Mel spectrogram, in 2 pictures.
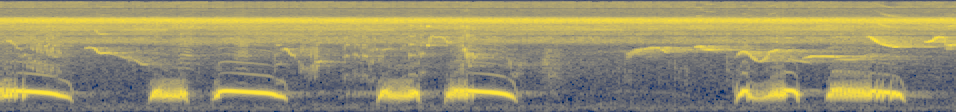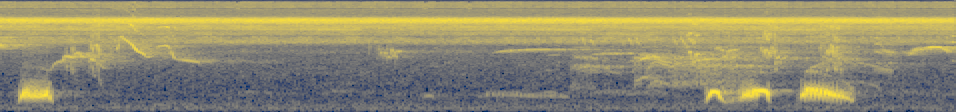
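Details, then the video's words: Spotted dove lure sound. Bursts of low mellow coos with down-curving endings, then a long quiet gap before a final short cluster. Faint high bird chirps and a steady hiss fill the pauses. "Suara pikat terkukur original"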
